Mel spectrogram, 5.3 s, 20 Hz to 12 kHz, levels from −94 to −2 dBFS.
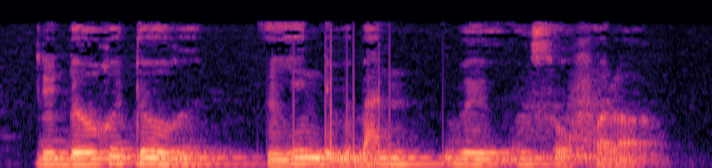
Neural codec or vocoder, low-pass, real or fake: none; 7.2 kHz; real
